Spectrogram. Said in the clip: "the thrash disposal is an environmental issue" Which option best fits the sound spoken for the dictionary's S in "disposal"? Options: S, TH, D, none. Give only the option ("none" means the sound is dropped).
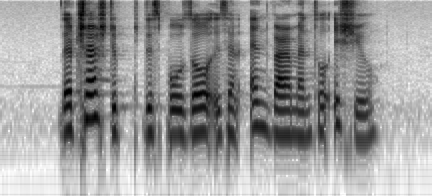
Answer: S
